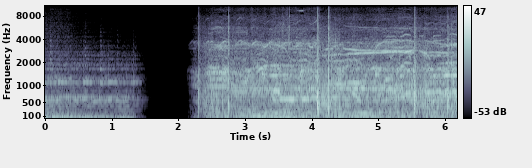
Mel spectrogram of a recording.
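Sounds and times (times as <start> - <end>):
crowd shouting and cheering in Mosul celebrating liberation: 2.2 - 6.1
dense crackling celebration fireworks: 2.2 - 6.1.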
